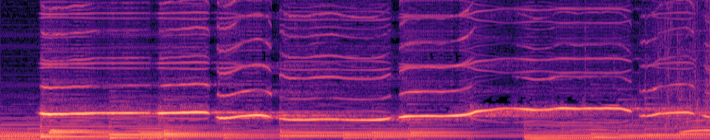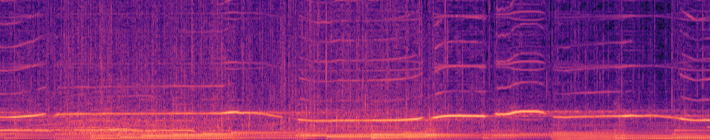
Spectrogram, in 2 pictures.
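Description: A carpenter's wood saw played as a musical saw with a violin bow: one high, whistle-like tone that slides and wavers from note to note, carrying a slow melody over held keyboard chords.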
